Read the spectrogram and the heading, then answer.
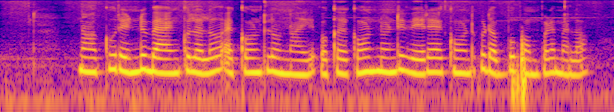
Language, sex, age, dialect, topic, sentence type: Telugu, female, 18-24, Utterandhra, banking, question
